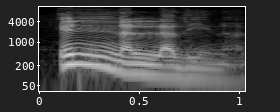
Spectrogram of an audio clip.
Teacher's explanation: نون مشدد دو حرکت غنه میدیم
